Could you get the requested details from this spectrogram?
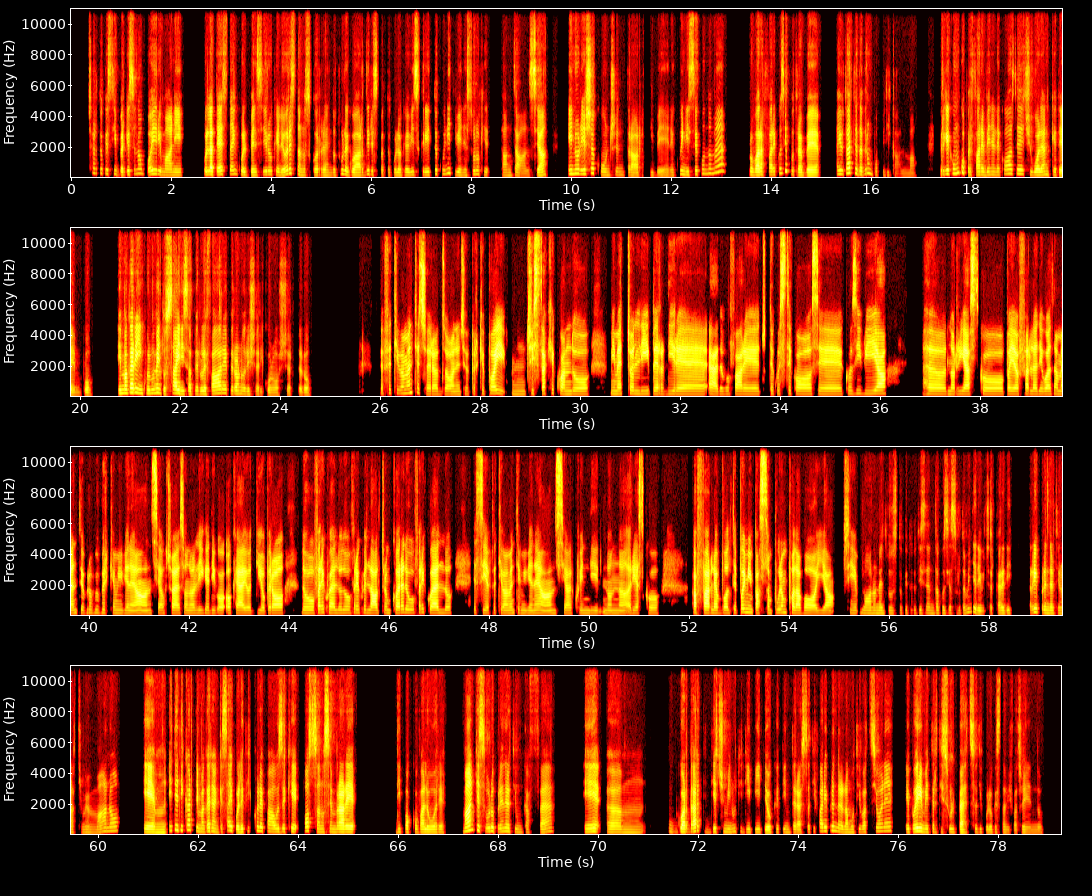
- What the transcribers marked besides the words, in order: other background noise; tapping
- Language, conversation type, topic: Italian, advice, Come descriveresti l’assenza di una routine quotidiana e la sensazione che le giornate ti sfuggano di mano?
